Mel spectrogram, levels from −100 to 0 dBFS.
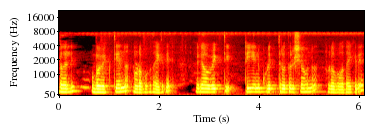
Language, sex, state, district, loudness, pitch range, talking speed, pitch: Kannada, male, Karnataka, Koppal, -17 LUFS, 150-170 Hz, 115 wpm, 155 Hz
